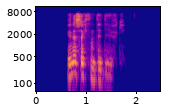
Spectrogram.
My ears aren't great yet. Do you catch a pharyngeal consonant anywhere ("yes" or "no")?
no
